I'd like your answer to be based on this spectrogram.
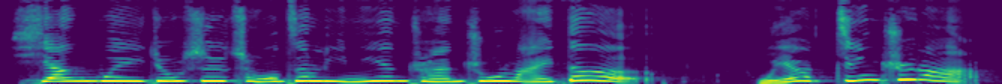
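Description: A woman voicing an eager little boy hedgehog in a storybook reading, speaking in a stammering, excited way. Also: extremely high pitch, unhurried, pitched above the performer's own voice.

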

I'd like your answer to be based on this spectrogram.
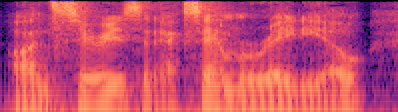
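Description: A man hosting a casual radio talk show, excitable and profane. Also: very deep voice, normal speed, lo-fi sound.

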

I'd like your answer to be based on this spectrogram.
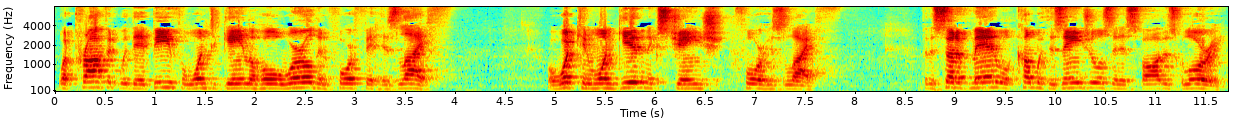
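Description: Priest preaching in cathedral echo. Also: male voice, a little high, fairly even intonation. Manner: gentle and reflective, with halting fillers in his own words. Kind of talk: Gospel reading and homily at Mass. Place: church during Mass. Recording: echoey church room.

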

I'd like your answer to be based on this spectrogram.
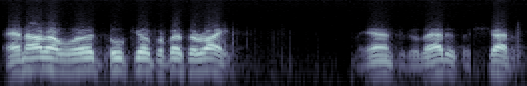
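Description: An actor playing a blunt, stubborn police commissioner in a 1940s radio drama, emphatic and matter-of-fact. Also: male voice, medium pitch, quick pace, no room sound, narrow, tinny audio, lightly acted. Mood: brusque. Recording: dry vintage radio recording.

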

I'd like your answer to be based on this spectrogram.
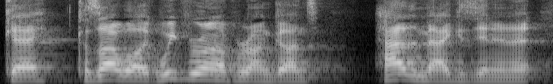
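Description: A man with an American accent, a podcast guest, telling a story in casual, animated chat with lots of fillers and quoted voices. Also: fairly high pitch, racing.

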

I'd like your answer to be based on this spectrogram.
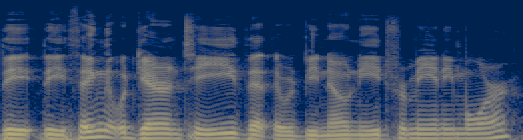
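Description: A man's voice: medium pitch, steady tone, fast talker, darkish tone. A man hosting an outdoor adventure podcast in a casual, chatty way, laughing easily. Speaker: podcast host.

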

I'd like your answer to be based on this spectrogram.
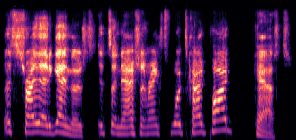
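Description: A man's voice: high-pitched, lively intonation, normal speed, bright, forceful tone, dry recording. A man hosting a sports collectibles podcast, chatting casually, rambling and poking fun at himself as he trips over his words. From Boston area, US. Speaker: podcast host.

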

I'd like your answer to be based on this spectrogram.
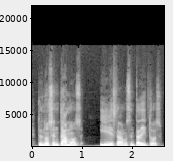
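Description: A man telling a lively anecdote in casual chat, swearing freely as he goes. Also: high voice, brisk, dry recording, clean studio sound. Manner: animated storyteller, swears casually. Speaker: theater producer.

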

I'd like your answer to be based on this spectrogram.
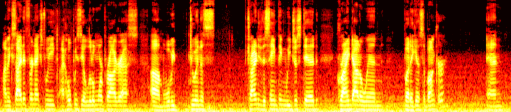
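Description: Man, bright tense voice, low-quality audio from a moving car, faint road noise, self-correcting. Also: flat delivery, normal speed. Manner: talks through standings with frequent self-corrections. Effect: low-quality audio recorded while driving. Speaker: podcast co-host. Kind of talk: casual soccer recap chat.

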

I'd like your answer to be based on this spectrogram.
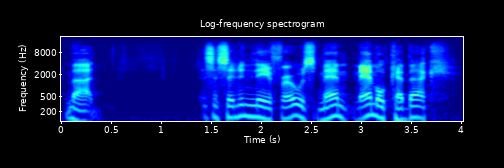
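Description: A man with an Acadian French accent hosting a casual podcast chat, speaking haltingly with many restarts. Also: mid-range voice, fairly even intonation, no echo, studio quality. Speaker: podcast host.

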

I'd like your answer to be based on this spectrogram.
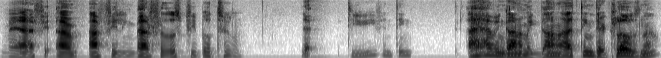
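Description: A man's voice: mid-range voice, a little fast, darkish tone, studio quality. A man co-hosting a casual chat, laughing along and echoing his partner. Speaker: podcast co-host.

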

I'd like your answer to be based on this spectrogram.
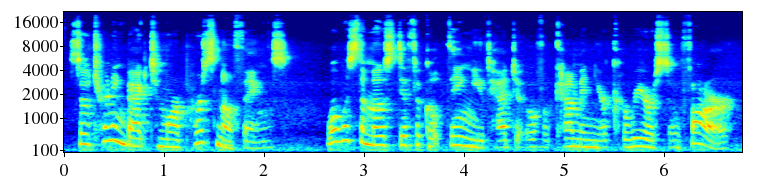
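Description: A woman's voice: mid-range voice, animated, normal speed, a little hiss or hum, low-quality recording. A woman interviewing a researcher, asking plain, direct questions.

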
